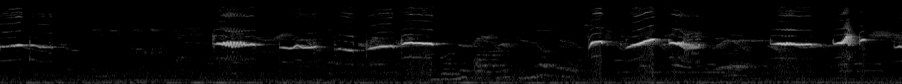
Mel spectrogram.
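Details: Kapas tembak lure song, clear and close: several bursts of bright whistled phrases with rising and falling slurs, separated by short silences.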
